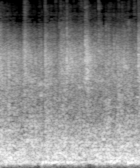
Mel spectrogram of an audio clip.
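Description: JCB backhoe loader running while its bucket crushes and topples a sheet-metal shop stall, with loud crunching and clattering of metal sheets in several jolts over a low engine hum.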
